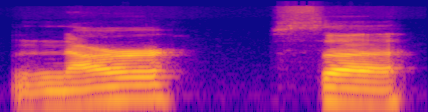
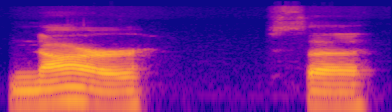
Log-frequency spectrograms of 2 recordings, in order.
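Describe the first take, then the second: The two takes are said the same way.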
